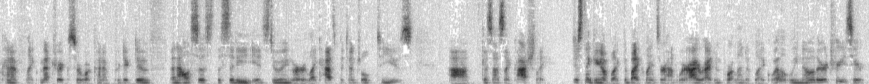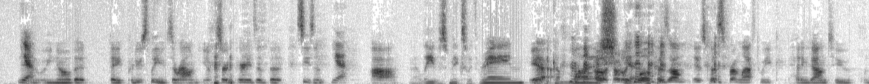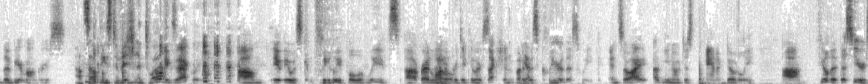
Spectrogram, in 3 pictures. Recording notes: Note: this episode features a single microphone due to logistical difficulties. We apologize for the audio quality, but we will return to our usual microphones soon!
